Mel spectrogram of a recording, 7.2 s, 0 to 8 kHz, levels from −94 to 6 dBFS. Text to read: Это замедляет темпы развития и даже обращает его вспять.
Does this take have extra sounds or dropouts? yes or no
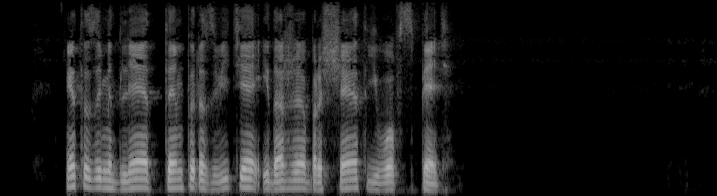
no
